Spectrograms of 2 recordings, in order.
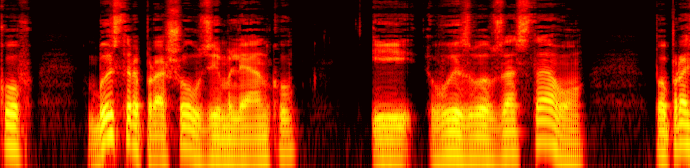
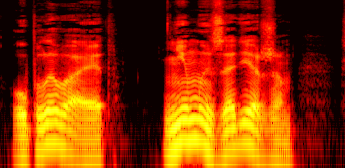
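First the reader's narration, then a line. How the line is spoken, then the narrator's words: Regretful sigh. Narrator (Russian): с сожалением вздохнул Рублев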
